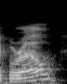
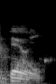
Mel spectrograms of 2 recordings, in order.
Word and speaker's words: Burrell: Well, it's a Scottish pronunciation, but most people say Burrell, but I actually say Burrell.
